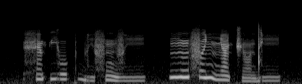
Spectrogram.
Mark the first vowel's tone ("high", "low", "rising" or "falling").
high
